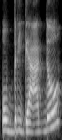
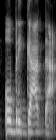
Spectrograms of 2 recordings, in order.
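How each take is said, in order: First: "Obrigado" with open "ga", rising at the end; "Obrigado" lifted, as first of two; open Portuguese sounds. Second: "obrigada" with a clear final "ah", falling; "obrigada" closing the pair, open vowels; open Portuguese sounds. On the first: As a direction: repeat "Obrigado" for learners, ending in "do". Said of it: "I'm gonna say it again". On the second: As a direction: model "obrigada" ending on open "da". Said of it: "those are open sounds". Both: Shown as a demonstration.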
